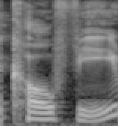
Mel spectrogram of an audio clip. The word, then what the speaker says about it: Ko-fi: If you liked this show and want to support future episodes, please go to Ko-fi, rhymes with no fee, and support me with a coffee or a pint.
